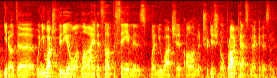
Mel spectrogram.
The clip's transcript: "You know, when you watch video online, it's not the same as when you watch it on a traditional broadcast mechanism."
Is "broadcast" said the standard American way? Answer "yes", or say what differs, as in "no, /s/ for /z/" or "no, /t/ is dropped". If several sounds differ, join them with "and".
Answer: yes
